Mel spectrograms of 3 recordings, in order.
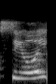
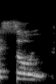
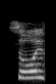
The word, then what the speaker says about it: Seoul: तो इंडिया में हम लोग सियोल कहते हैं, SEOUL, बट इसका सही करेक्ट प्रोनाउंसिएशन है सोल, सोल।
